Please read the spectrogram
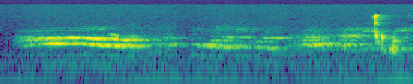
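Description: A faint, short pitched call that rises and falls over about half a second, meow-like in shape, then near silence.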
